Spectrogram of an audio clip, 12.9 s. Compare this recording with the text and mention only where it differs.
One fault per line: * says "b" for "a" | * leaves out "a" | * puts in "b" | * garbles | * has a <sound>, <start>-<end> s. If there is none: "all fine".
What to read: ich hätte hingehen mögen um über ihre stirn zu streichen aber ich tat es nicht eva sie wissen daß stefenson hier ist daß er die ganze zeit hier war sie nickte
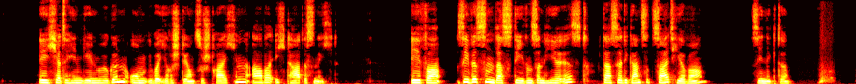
* has a whoosh, 12.3-12.5 s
